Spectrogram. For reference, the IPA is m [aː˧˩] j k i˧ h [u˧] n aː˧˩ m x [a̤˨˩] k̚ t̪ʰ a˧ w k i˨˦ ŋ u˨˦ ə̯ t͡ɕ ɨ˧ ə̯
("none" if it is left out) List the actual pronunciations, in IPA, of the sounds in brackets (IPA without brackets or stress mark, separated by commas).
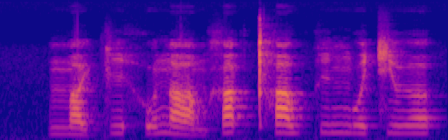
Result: a˧˩, ṵ˧˥, a˦˥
